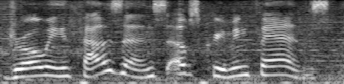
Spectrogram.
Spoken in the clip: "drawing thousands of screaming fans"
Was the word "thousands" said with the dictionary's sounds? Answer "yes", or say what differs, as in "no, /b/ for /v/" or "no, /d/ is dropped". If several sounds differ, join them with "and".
yes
